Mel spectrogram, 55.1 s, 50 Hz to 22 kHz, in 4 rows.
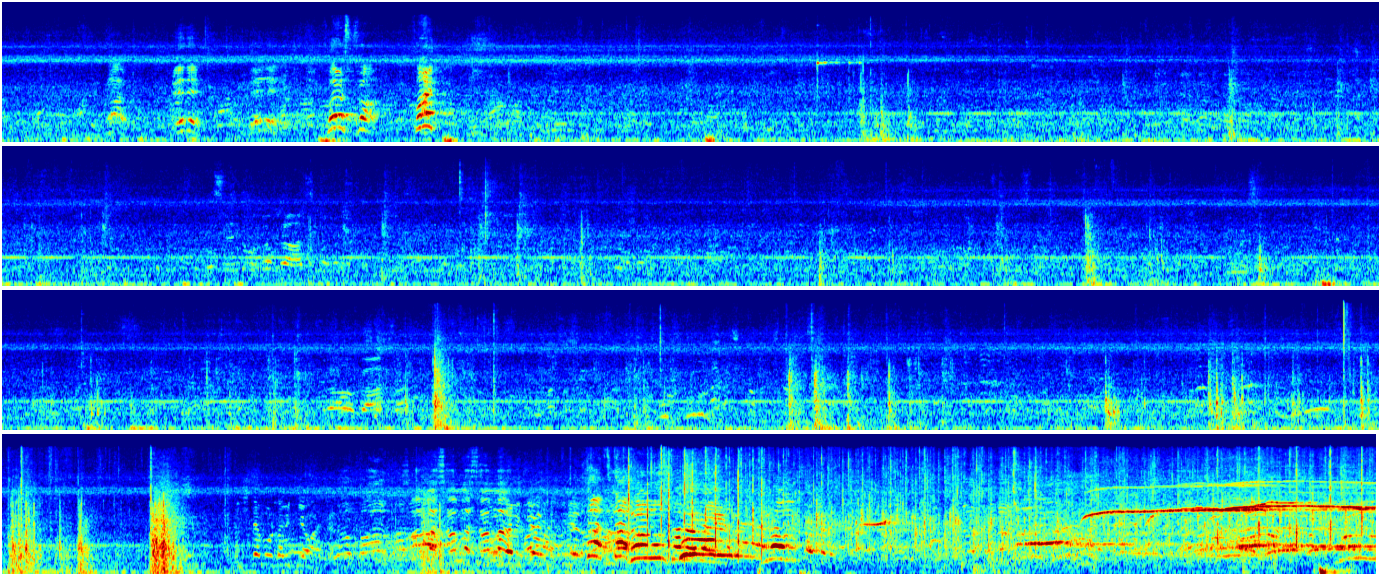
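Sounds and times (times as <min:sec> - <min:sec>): high-pitched whine: 0:00.0 - 0:47.5
steady hum: 0:00.0 - 0:55.0
faint shouted voices: 0:08.8 - 0:41.4, 0:42.3 - 0:55.0.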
